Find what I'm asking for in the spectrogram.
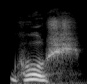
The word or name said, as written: घोष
